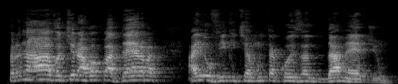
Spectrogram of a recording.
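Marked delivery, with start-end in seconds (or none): 0.2-1.6 defiant spirit. Retold or imitated. Spirit defies the speaker.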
